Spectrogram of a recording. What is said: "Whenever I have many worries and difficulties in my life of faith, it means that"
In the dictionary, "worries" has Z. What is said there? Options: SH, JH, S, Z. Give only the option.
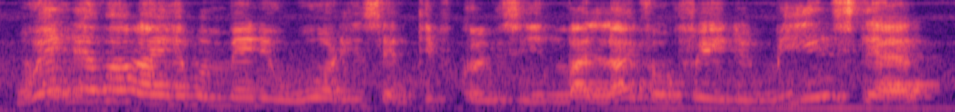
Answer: S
